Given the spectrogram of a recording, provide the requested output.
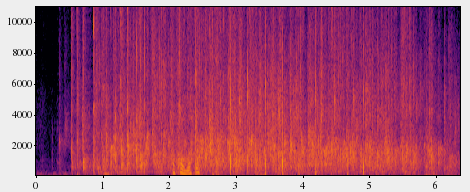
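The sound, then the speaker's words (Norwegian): An audience bursts into sustained applause for Karl Kristian Beking, state secretary in the Ministry of Health and Care Services, many hands clapping densely and steadily for several seconds, with a brief murmur of voices mixed in near the start. “Må gi applaus til han òg.”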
